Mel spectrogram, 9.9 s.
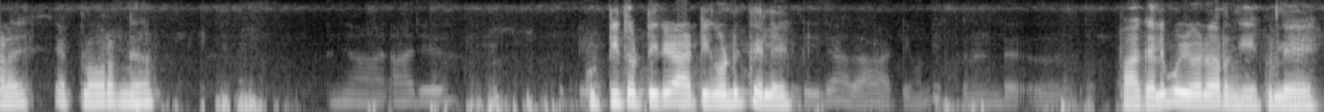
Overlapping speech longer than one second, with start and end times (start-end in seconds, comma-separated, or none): none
